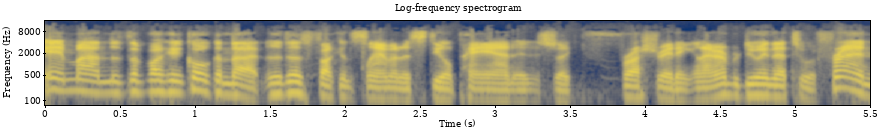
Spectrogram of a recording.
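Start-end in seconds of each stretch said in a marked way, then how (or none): 0.0-1.4 over-the-top Jamaican accent. Showing the others a joke voice: exaggerated Jamaican accent. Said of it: "a racist Jamaican accent".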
